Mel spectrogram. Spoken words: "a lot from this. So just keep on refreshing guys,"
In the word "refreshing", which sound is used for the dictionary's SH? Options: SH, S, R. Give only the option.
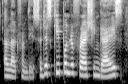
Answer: SH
